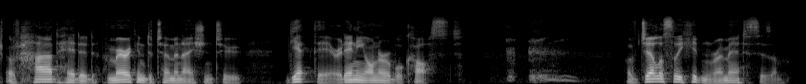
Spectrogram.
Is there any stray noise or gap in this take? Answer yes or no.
yes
